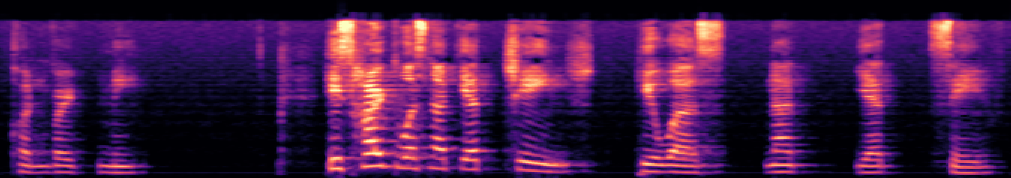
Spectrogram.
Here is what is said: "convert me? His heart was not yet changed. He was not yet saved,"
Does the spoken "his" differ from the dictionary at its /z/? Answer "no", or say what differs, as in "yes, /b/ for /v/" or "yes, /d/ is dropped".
yes, /s/ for /z/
